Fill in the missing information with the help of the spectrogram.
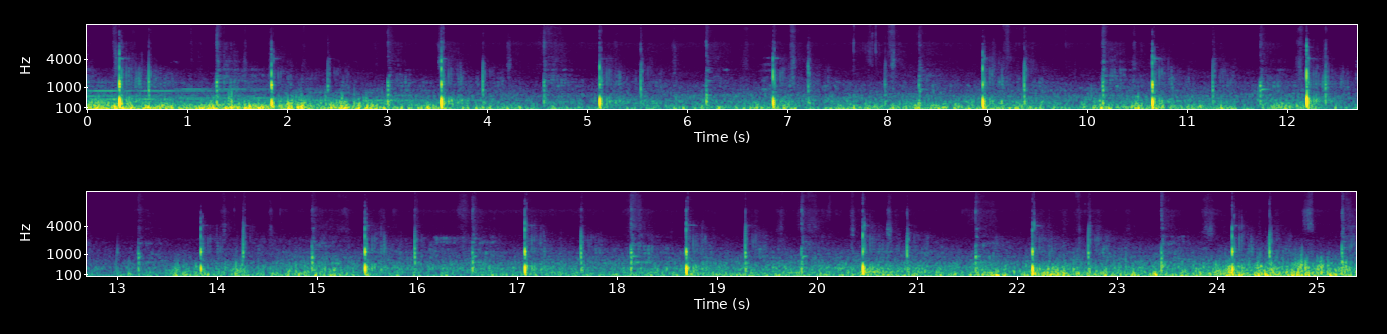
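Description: A ball struck again and again against a wall, a sharp knock about every second and a half with fainter clicks in between, over a steady low rumble.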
